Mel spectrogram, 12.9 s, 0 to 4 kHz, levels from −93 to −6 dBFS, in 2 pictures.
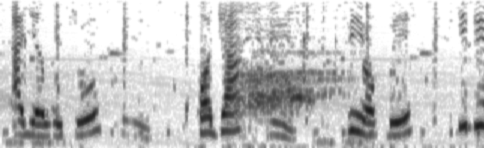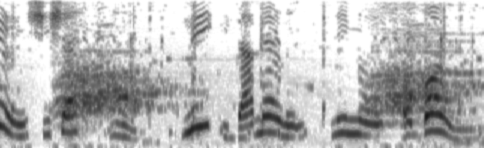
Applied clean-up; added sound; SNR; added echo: classical method spectral subtraction.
